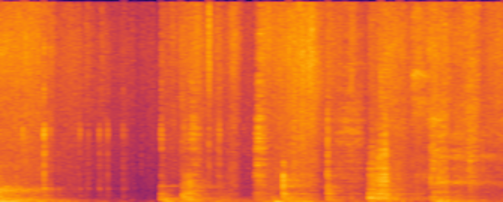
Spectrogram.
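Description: Lower wooden front panel of an upright piano being unfastened and taken off: a series of about five wooden knocks and rubs, each with a short ringing tail.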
